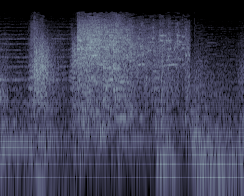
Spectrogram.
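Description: Movie-trailer soundtrack: music under a short burst and then a longer crashing, shattering sound effect that starts a little under a second in.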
